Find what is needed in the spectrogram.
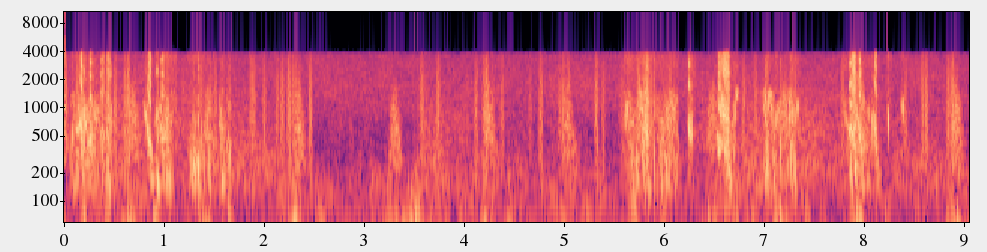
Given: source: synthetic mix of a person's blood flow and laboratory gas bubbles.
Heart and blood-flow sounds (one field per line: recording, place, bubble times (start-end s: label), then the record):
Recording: Doppler ultrasound of blood flow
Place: subclavian vein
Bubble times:
0.00-0.49 s: bubbles
0.77-1.12 s: bubbles
1.23-1.50 s: bubbles
1.54-1.67 s: bubbles
5.58-6.14 s: bubbles
6.21-6.31 s: bubbles
6.50-6.75 s: bubbles
6.96-7.36 s: bubbles
7.76-8.17 s: bubbles
8.21-8.28 s: bubbles
8.35-8.42 s: bubbles
From the record:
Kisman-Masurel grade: 333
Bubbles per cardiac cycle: rolling drumbeat, 9 or more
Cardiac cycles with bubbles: 50 to 99%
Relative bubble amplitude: loud (0.450 to 0.775)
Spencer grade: 3 (all of the cardiac periods contain showers or single bubble signals, but not dominating or overriding the cardiac motion signals)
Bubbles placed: anywhere in the cardiac cycle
